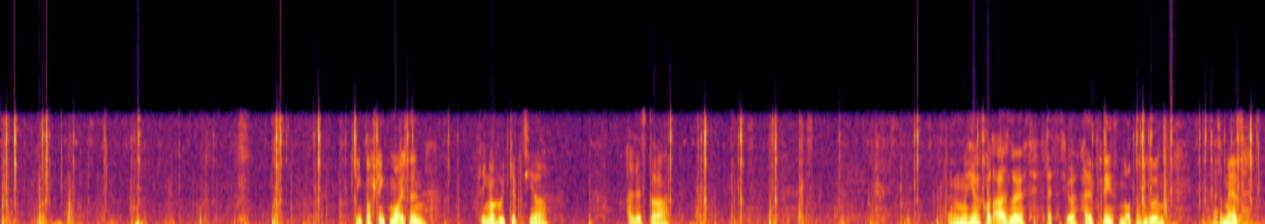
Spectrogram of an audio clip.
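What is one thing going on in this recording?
Footsteps crunch on a gravel path outdoors.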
